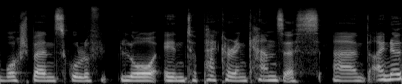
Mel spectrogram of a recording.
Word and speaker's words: Topeka: of English words, but I think it is Topeka, Kansas.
